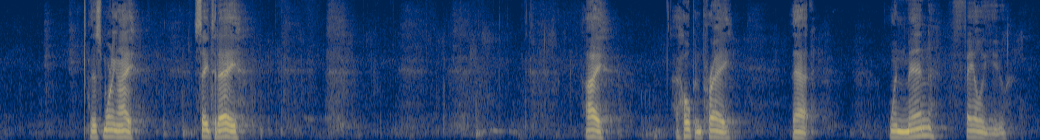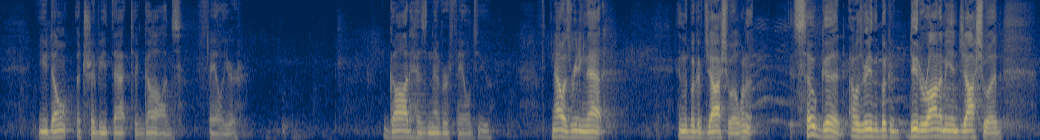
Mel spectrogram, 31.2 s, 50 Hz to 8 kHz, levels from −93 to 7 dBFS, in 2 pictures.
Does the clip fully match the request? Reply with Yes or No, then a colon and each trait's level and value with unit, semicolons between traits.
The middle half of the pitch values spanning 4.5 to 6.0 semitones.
No: average, 3.9 semitones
